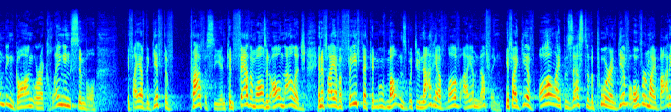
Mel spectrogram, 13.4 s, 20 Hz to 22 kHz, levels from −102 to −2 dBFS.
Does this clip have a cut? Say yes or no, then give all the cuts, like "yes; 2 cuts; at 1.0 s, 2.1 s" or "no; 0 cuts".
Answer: yes; 2 cuts; at 5.3 s, 10.1 s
